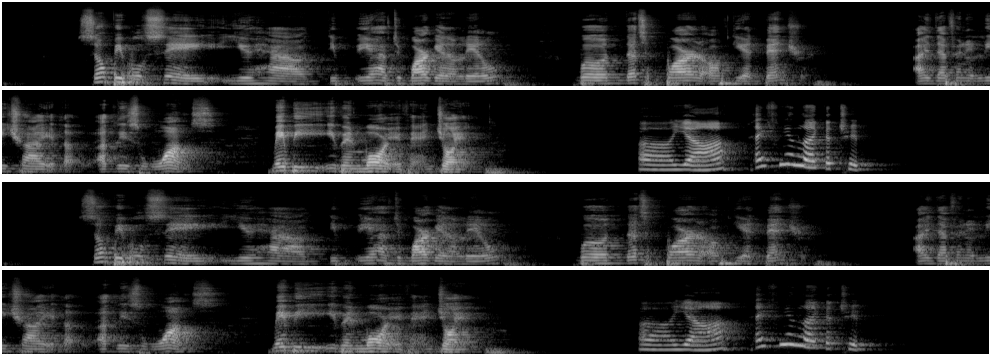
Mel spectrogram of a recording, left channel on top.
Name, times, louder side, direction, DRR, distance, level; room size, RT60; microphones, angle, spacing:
voice 1, 0.8-5.0 5.8-8.2 9.1-12.0 12.6-14.9, left 4 dB, 75° left, 6 dB, 1.1 m, -28 dB
voice 2, 16.2-17.1 17.4-18.5, left 4 dB, 40° left, 10 dB, 0.5 m, -27 dB
13.5 x 4.8 x 4.0 m, 0.77 s
head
